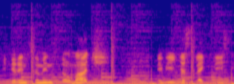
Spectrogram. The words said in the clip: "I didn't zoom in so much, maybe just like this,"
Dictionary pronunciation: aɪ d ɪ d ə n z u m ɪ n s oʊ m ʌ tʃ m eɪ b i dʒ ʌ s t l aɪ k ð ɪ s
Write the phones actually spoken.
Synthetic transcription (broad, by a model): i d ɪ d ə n s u m ɪ n s oʊ m ʌ tʃ m eɪ b i dʒ ʌ s t l aɪ k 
